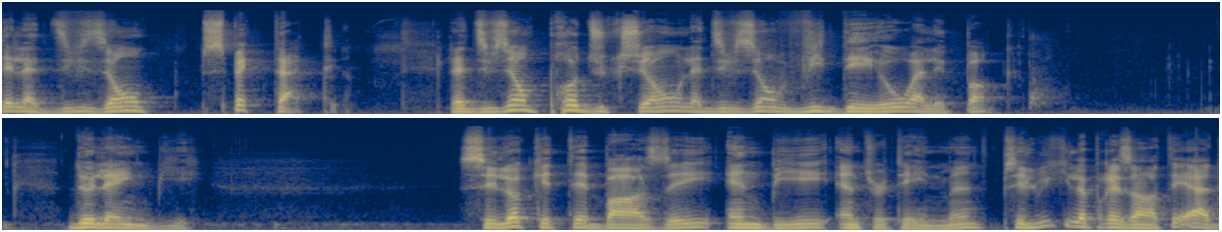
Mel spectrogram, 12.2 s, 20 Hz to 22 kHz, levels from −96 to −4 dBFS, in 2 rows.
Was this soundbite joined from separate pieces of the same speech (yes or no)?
yes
